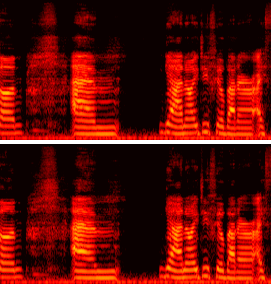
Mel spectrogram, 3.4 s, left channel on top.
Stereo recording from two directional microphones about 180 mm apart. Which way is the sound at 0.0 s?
25° left (ahead or behind).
